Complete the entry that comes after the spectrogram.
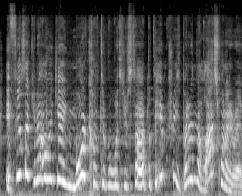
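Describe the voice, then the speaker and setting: A squeaky, put-on character voice sits at an extremely high pitch with very wide pitch swings. It rushes at a very fast pace over light background noise. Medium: game stream. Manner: warm, encouraging.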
